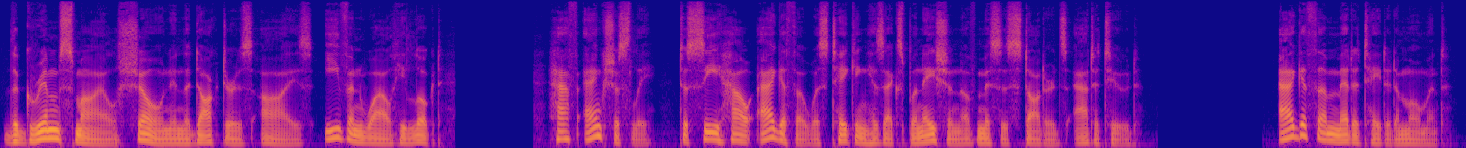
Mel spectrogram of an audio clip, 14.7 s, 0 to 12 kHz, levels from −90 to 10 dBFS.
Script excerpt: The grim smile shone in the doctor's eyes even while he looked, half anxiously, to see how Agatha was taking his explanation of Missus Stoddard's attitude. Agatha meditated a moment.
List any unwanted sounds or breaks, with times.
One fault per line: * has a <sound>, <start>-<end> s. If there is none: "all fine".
all fine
